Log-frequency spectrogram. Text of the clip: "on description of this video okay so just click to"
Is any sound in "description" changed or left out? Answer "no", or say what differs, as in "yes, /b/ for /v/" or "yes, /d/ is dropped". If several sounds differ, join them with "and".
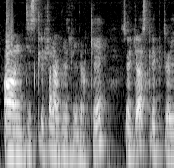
no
